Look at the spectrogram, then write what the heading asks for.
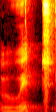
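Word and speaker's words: which: इसी तरह जो तीसरा लफ्ज़ है इसको हम पढ़ते हैं विच, यहाँ पे दोबारा एच साइलेंट है तो इसको हम पढ़ते हैं विच, ठीक है।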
